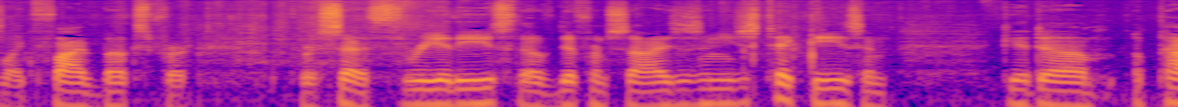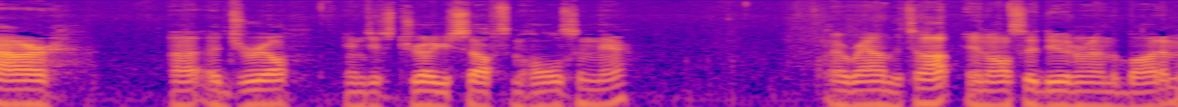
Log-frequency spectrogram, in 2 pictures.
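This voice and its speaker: Out in the open desert, the same thirtysomething vlogger meanders through his demonstration, chatty and full of fillers and false starts. The camera mic catches his medium-pitched voice from a few feet away, on-camera and off-frame, with light background noise.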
